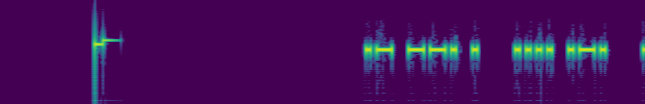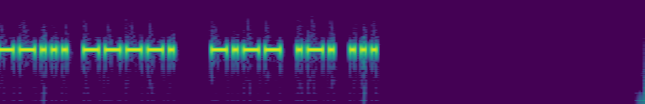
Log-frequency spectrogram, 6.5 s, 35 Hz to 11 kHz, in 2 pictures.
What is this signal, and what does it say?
Morse code, heard as a keyed tone, about 41 wpm, 700 Hz. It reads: AGE HR 79 YRS
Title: K1USN SST QSO Practice 45wpm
